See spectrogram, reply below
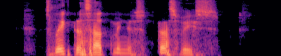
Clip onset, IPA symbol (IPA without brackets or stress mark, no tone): s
